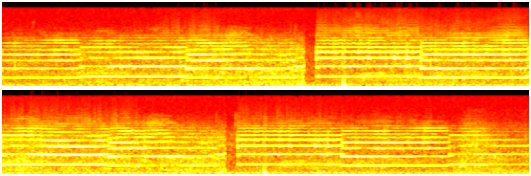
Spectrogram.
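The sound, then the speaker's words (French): A fire engine siren blares loudly as firefighters are called out, its two-tone wail alternating steadily between high and low pitches, broken by two brief cutoffs, with a low traffic rumble underneath. “Les pompiers ont été appelés.”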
